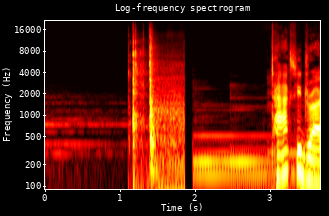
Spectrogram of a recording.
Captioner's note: film reel clacking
